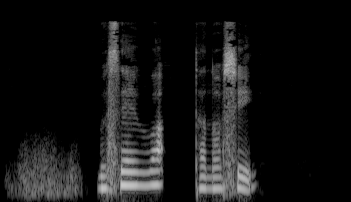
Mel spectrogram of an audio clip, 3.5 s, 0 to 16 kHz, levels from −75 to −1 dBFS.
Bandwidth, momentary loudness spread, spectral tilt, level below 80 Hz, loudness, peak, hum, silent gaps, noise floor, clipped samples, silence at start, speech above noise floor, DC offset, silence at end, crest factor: 11.5 kHz; 23 LU; -3.5 dB/octave; -60 dBFS; -24 LUFS; -8 dBFS; none; none; -77 dBFS; under 0.1%; 0.2 s; 53 dB; under 0.1%; 0.95 s; 20 dB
